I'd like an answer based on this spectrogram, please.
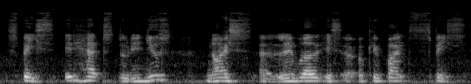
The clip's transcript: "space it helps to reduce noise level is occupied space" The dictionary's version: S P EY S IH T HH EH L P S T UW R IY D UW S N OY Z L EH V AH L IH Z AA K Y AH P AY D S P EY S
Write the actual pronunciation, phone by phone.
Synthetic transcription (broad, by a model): S P EY S IH T HH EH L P S T UW R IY D UW S N OY S L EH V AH L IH S AA K Y AH P AY D S P EY S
